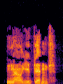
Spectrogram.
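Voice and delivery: angry, sharp, thrown-back tone. The narrator answers Cassidy, who muttered she didn't ask him to; angry. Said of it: "I said angrily".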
